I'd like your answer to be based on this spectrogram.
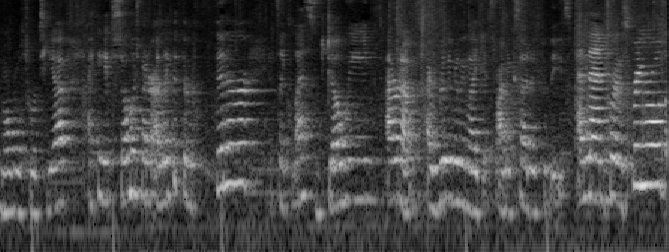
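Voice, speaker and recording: A woman's voice: a little high, a bit bright. A woman of twenty chatting casually in her home kitchen as a vlogger, using lots of "like" fillers, recorded by a camera a few feet away. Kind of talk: casual grocery haul chat. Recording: echoey kitchen, distant mic.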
